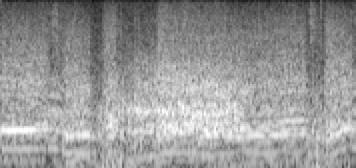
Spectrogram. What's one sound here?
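Tyres screech as a car slides through a bend.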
